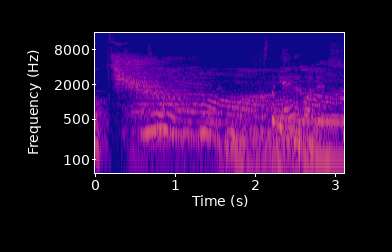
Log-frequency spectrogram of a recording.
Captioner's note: groans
